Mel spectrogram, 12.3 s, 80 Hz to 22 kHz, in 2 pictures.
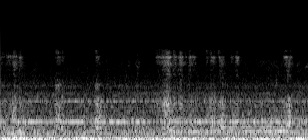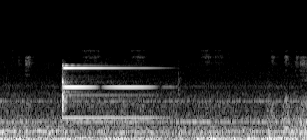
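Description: Steady running rumble of a BR 186 electric locomotive, heard from the driver's cab, with short clicks from the rails. About seven seconds in, a bell-like chime of several tones rings out suddenly and fades over about two seconds before stopping.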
